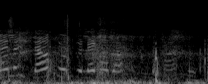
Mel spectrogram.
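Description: A faint voice speaking some way off, higher-pitched and far quieter than the nearby talk, with a few scattered steps on a stony trail.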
